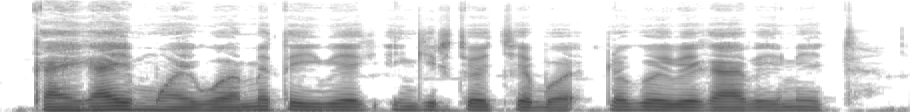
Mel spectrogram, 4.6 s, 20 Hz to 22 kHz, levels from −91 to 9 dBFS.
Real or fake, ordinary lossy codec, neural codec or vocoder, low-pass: real; none; none; none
